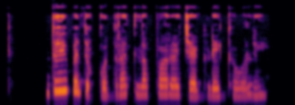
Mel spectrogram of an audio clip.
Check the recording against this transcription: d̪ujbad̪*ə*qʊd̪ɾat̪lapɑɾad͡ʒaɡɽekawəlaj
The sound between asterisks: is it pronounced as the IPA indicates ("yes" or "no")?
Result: yes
